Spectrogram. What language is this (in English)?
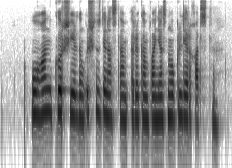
Kazakh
